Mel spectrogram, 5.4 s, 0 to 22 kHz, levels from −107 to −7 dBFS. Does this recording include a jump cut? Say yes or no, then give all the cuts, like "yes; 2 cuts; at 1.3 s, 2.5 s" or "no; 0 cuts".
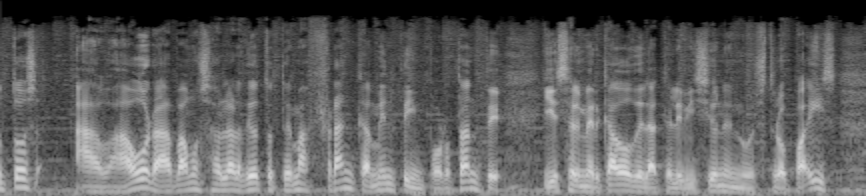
yes; 1 cut; at 3.5 s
